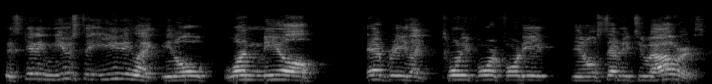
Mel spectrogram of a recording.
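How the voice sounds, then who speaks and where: Casting: young male diet coach, blunt profane ranter, high voice, echoey room, distant mic. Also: fairly even intonation, normal speed, fairly bright tone. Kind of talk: livestream rant.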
